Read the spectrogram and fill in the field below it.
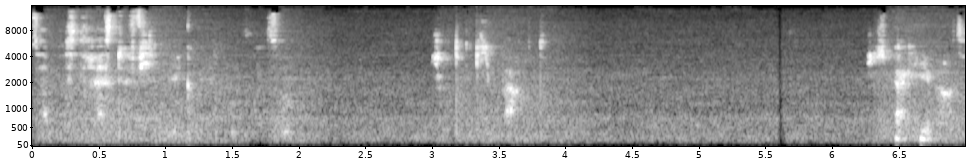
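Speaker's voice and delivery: soft whispering.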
